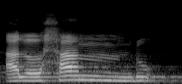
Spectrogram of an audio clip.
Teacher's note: mimnya dirapatkan ya satu huruf saja alhamdu ya du monyongkan tapi tidak panjang jangan menang monyong tapi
